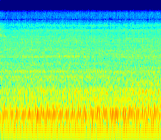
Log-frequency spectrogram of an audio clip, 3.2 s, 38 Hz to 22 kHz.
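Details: 1973 AMC Jeep CJ5 idling: steady even low rumble, no stumbles or misses; running nice and strong, healthy idle.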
